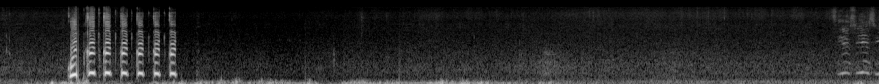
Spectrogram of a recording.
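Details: Golden retriever Lia with her puppies, dated 18 06 14: a quick burst of about seven high, ringing yelps packed into one second, then quiet low rumbling and handling noise before another yelp series starts at the very end.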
